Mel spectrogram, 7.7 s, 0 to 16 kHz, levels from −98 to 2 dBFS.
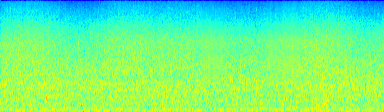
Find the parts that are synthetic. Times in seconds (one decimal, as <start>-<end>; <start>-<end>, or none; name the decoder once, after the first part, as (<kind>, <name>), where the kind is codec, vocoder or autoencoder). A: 4.0-4.5 (vocoder, Vocos); 5.3-6.0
